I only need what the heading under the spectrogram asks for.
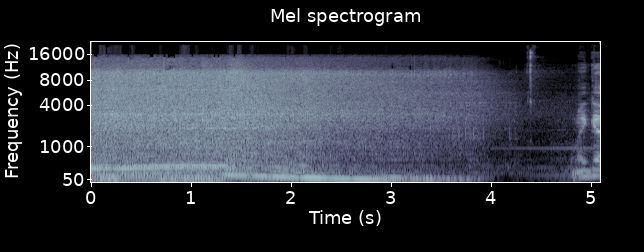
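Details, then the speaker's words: Barn Sprite No. 6 after oil was dropped into the cylinders to raise compression: the engine catches, runs briefly, sags and dies within about four seconds. The carbs are suspected and due for servicing. "hey we're on to something it was trying to start but now i have too much oil on the spark plugs i'm going to need to burn that off"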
